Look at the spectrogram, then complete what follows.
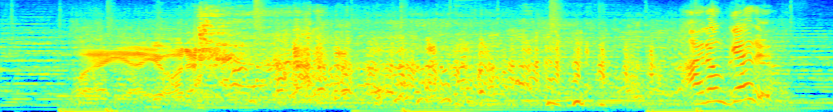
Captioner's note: laughing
